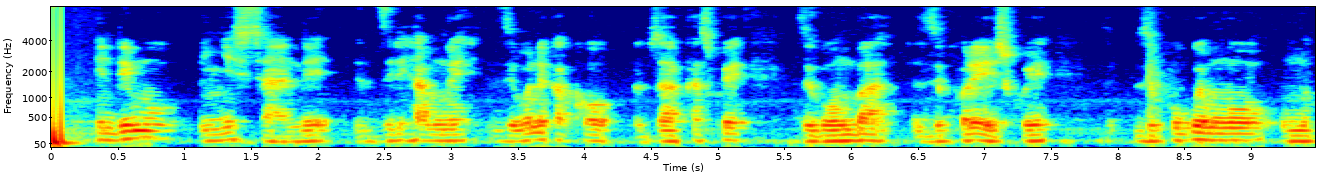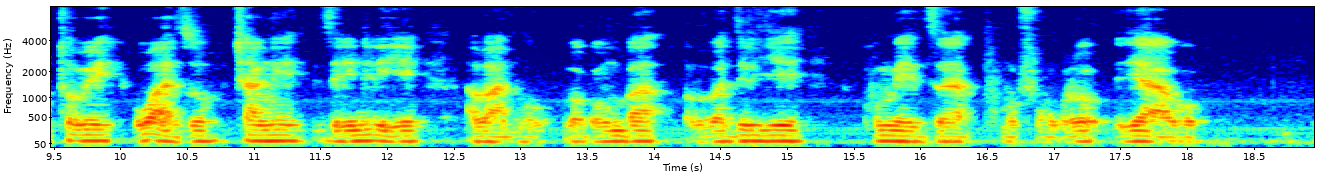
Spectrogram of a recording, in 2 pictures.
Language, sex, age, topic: Rundi, male, 25-35, agriculture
